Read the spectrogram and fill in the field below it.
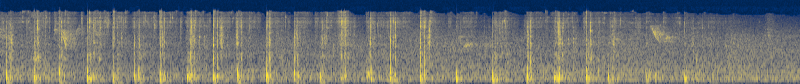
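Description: Footsteps run quickly across roof tiles.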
